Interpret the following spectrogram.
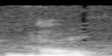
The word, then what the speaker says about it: grand: Grand, etc. On a D à la fin qui ne se prononce pas.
